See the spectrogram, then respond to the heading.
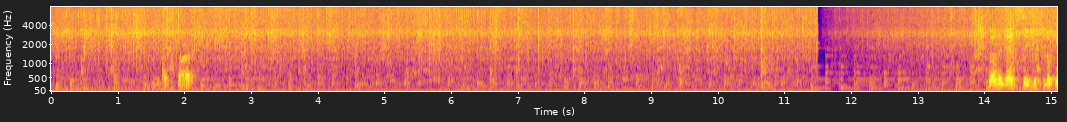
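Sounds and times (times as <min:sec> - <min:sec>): faint steady tones: 0:00.0 - 0:15.0
fried rice sizzling in a pan: 0:00.0 - 0:15.0
wooden spatula scraping a pan: 0:00.0 - 0:15.0.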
